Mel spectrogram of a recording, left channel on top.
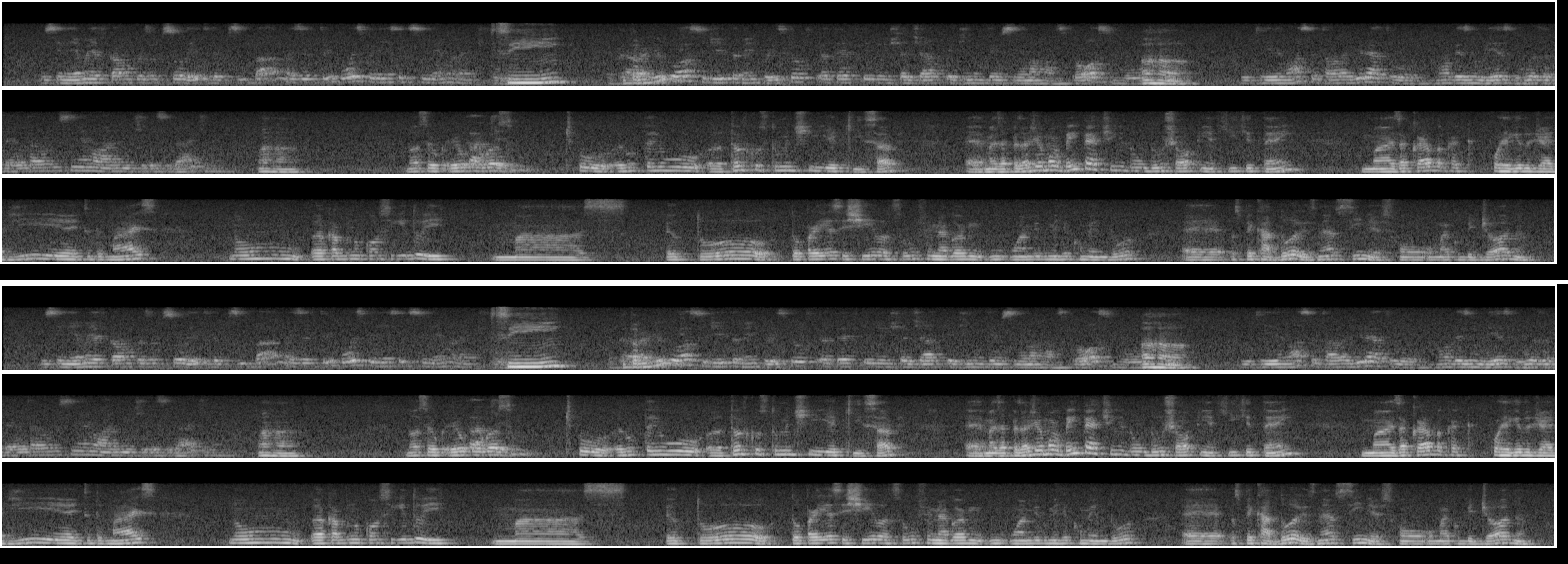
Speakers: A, on the left (about 70°); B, on the right (about 45°).
A: que o cinema ia ficar uma coisa obsoleta. Daí Eu pensei, bah, mas é tri boa a experiência do cinema, né? Tipo,
B: Sim,
A: cara,
B: eu também.
A: eu gosto de ir também, por isso que eu até fiquei meio chateado que aqui não tem um cinema mais próximo, ou
B: Aham,
A: enfim, porque, nossa, eu tava direto, uma vez no mês, duas até, eu tava no cinema lá na minha antiga cidade, né?
B: aham. Nossa, eu, eu,
A: Claro
B: eu gosto.
A: que.
B: Tipo, eu não tenho ah, tanto costume de ir aqui, sabe? É,
A: aham,
B: mas apesar de eu moro bem pertinho de um, de um shopping aqui que tem, mas acaba com a correria do dia a dia e tudo mais. Não, eu acabo não conseguindo ir, mas eu tô, tô para ir assistir. Lançou um filme agora, um, um um amigo me recomendou, é, Os Pecadores, né? Os Sinners, com o Michael B. Jordan,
